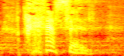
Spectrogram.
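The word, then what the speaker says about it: chesed (חסד): You haven't said it right if something doesn't land on the neck of the person in front of you. It's a guttural word, chesed.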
